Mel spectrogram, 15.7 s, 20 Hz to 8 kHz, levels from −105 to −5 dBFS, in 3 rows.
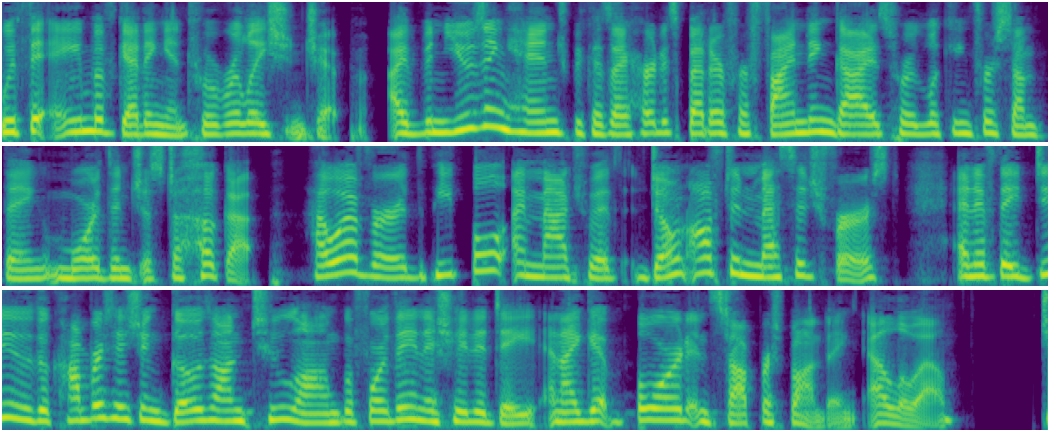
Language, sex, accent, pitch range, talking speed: English, female, American, 205-250 Hz, 245 wpm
